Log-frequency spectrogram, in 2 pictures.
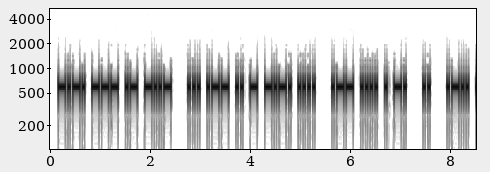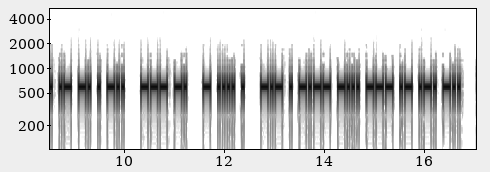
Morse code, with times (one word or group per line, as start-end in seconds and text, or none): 0.2-2.4 COAX
2.8-5.3 SWITCH
5.6-7.1 WHEN
7.5-7.6 I
7.9-10.0 LEANED
10.3-11.3 ON
11.6-12.4 THE
12.7-16.7 KEYBOARD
